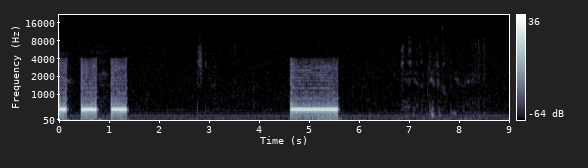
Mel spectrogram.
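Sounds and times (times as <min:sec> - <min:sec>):
telephone line dialing beeps: 0:00.0 - 0:01.4, 0:04.6 - 0:05.6.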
